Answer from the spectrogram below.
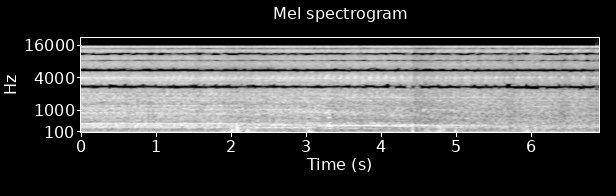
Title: Buzzing noise:Volvo s60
